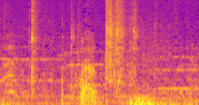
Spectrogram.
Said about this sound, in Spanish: Y se mezclan los sonidos de la UME con los de la banda de cornetas y tambores del Santísimo Cristo de las Tres Caídas, que será la banda que acompañe esta cofradía del polígono de San Pablo hasta la catedral.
